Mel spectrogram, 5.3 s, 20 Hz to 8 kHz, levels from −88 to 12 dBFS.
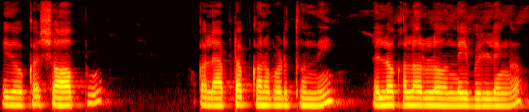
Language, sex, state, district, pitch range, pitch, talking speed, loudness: Telugu, male, Telangana, Mahabubabad, 145-160 Hz, 145 Hz, 145 wpm, -17 LUFS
